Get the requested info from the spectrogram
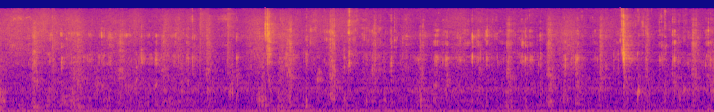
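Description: People chewing food with closed mouths: faint, irregular small wet clicks and smacks over a low steady hum.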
